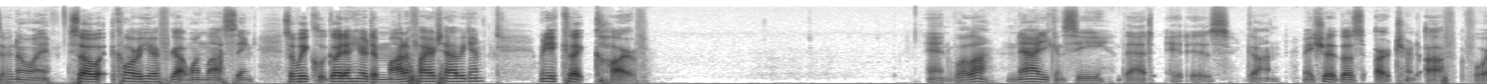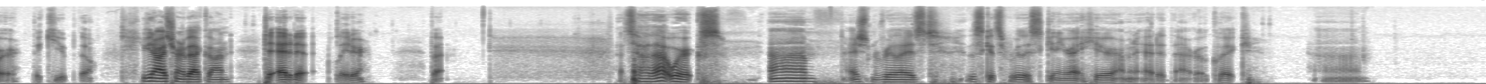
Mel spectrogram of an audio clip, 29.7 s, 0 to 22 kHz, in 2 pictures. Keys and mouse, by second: 4.8 click, 7.7-9.5 middle drag, 9.7-12.6 middle drag, 12.7 middle click, 14.9-17.4 middle drag, 17.4-19.9 drag, 20.0 click, 22.2-23.2 middle drag, 23.2 right click, 24.0 KP_1, 25.6-27.3 middle drag, 27.5-29.3 drag, 28.4 Tab.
